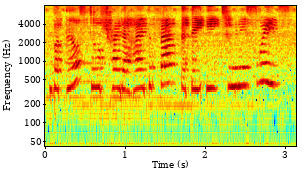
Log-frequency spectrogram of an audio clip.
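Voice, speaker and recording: A woman voicing a small, gentle rabbit-eared nurse girl in a video game, calm, thoughtful and articulate. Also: very high voice, brisk. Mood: gently doubting. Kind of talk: scripted video game dialogue.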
